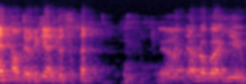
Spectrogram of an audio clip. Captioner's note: chuckle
